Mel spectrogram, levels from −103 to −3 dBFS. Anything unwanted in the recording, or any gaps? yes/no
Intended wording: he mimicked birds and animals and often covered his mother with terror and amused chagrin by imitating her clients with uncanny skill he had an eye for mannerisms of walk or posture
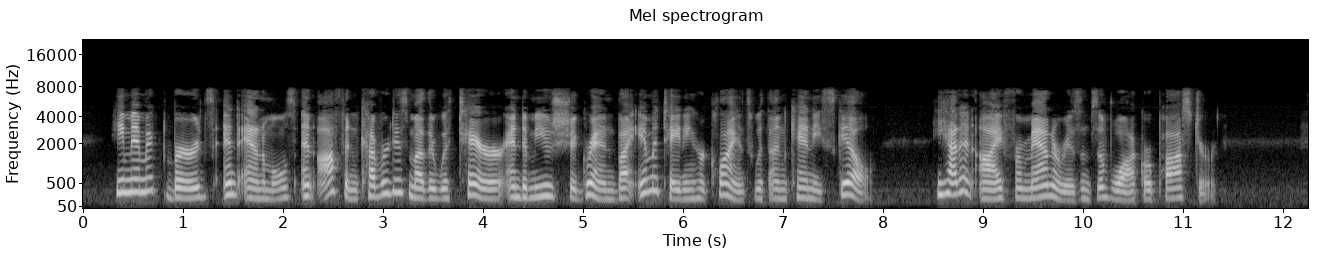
no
